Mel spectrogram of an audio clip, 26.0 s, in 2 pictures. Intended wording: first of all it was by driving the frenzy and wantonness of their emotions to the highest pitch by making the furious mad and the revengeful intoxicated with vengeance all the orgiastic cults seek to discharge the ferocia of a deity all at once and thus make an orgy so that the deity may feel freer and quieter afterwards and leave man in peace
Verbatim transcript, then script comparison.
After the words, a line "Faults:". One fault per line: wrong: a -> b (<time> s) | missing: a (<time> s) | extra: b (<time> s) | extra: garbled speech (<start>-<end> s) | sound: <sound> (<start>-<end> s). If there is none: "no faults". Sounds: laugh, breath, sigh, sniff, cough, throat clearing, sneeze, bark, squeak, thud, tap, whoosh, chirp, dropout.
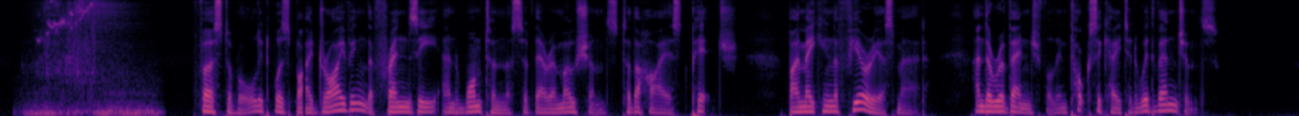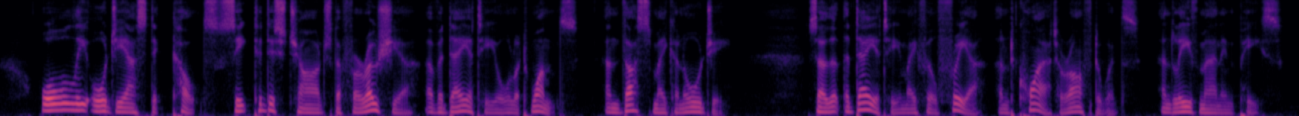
first of all it was by driving the frenzy and wantonness of their emotions to the highest pitch by making the furious mad and the revengeful intoxicated with vengeance all the orgiastic cults seek to discharge the ferocia of a deity all at once and thus make an orgy so that the deity may feel freer and quieter afterwards and leave man in peace
Faults:
sound: squeak (0.1-1.7 s)
sound: dropout (3.0-3.1 s)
